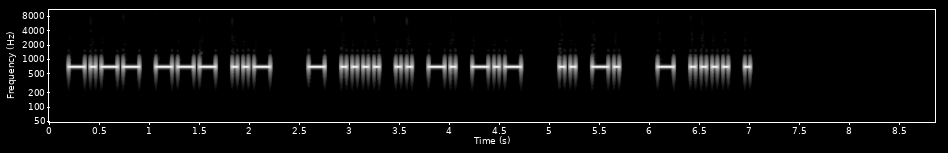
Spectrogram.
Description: Morse code, heard as a keyed tone, about 22 wpm, 700 Hz. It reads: YOU THINK IN THE
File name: practice / 22wpm / Sets of 8 Words - 22wpm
